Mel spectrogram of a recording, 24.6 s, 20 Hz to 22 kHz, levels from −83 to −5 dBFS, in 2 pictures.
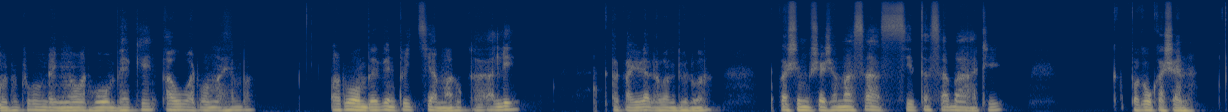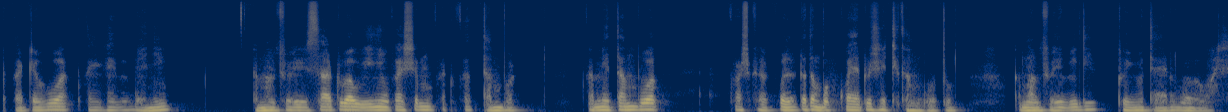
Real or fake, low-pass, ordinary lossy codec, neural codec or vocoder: fake; none; none; autoencoder, 48 kHz, 32 numbers a frame, DAC-VAE, trained on Japanese speech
